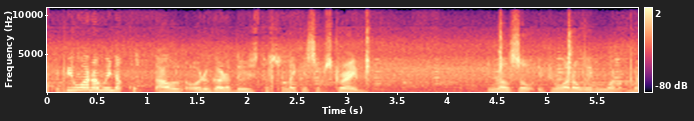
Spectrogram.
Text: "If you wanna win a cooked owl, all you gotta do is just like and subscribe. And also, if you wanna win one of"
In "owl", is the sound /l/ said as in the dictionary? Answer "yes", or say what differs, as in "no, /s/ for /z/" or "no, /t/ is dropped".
no, /n/ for /l/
